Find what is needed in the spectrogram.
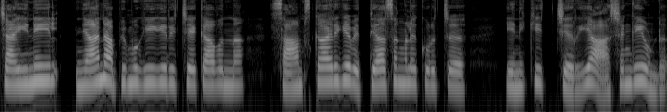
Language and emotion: Malayalam, fearful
